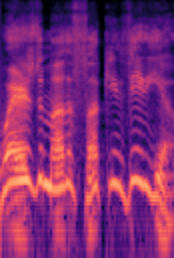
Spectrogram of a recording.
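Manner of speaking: play-acted furious, angry father voice. Retelling what their dad said on their return home, imitating an angry dad. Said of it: "He was pissed".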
